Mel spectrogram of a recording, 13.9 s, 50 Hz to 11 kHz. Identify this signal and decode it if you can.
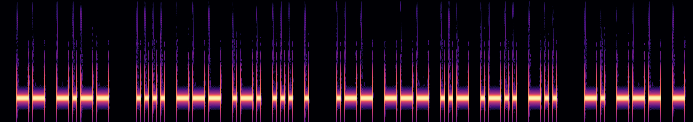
Morse code, heard as a keyed tone, about 15 wpm, 700 Hz. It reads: MY HORSE WOULD NOT
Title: Sentences from Top 1400 Words 15wpm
